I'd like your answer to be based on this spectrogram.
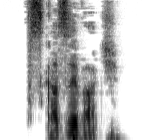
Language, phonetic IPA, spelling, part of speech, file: Polish, [fskaˈzɨvat͡ɕ], wskazywać, verb, Pl-wskazywać.ogg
